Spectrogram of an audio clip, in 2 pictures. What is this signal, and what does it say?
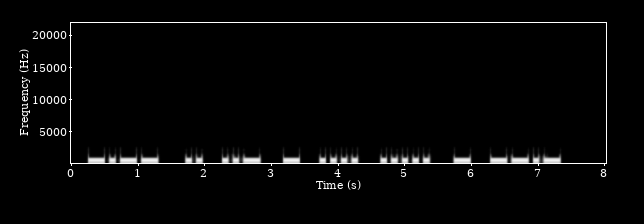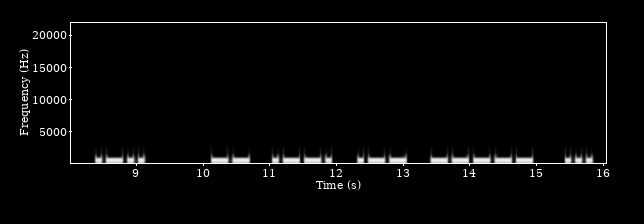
Morse code, heard as a keyed tone, about 15 wpm, spaced as for 12 wpm, 600 Hz. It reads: YIUTH5TQ L MPW0S
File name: cw / ubacw30 3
